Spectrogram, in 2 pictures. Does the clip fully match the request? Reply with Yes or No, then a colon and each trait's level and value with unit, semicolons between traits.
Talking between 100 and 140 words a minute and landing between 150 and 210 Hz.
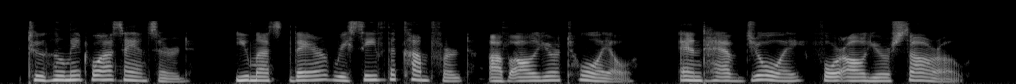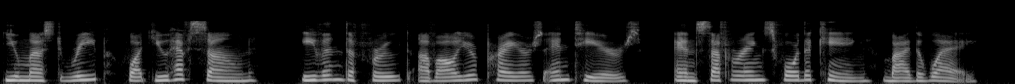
Yes: slow, 135 wpm; medium, 185 Hz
